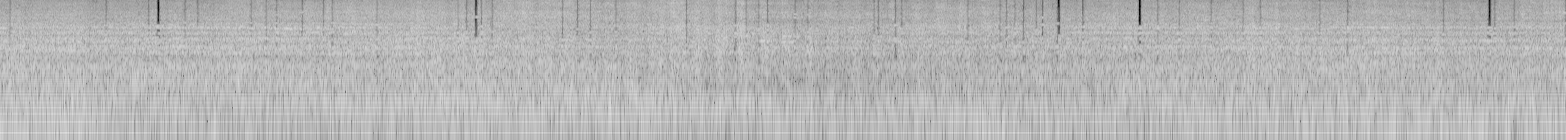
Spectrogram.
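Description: Freight train of open hopper cars rolling past with a steady rumble of wheels on the rails and clattering over the rail joints.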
